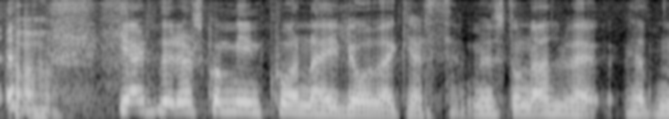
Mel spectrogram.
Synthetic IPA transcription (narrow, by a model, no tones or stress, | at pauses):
cɛɾðʏɾɛɾskɔːminkʰɔːnailjoːwðacɛɾ̥θmɪnst̪hunalvɛɣhɛt̪na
